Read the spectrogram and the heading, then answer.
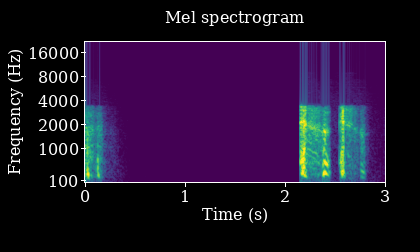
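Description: A brief cough at the start, then after a long silence a burst of three harsh, close coughs in quick succession, fairly loud and with no talking.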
